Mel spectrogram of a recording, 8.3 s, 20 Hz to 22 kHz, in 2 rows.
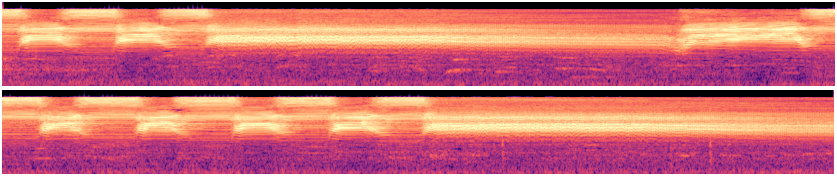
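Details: Late-season robust cicada singing in Kanagawa Prefecture, Japan, on 25 August 2010, into autumn; high, piercing drone alternating with series of five or six pulsing throbs, then settling back into a steady buzz.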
